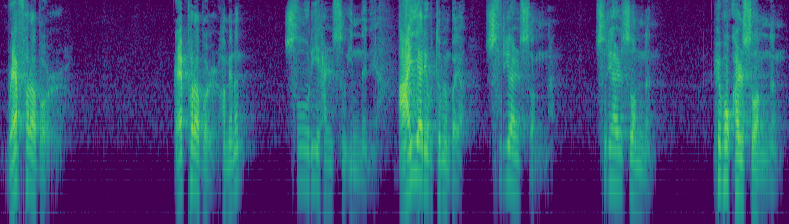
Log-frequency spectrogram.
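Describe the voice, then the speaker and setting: A middle-aged man teaching an English vocabulary lecture, breaking words into roots and repeating their meanings in chanted lists for students to echo. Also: mid-range voice. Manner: has students repeat pronunciations after him.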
